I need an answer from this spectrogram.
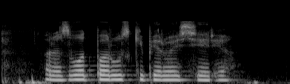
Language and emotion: Russian, neutral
